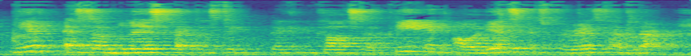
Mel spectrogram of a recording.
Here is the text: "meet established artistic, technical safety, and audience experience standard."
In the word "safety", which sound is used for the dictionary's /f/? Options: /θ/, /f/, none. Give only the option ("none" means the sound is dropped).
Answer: none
